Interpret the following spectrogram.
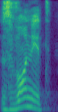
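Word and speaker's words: звонит: Earlier the same institute stated that the stress in the word zvonit will in the future fall on the first syllable.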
